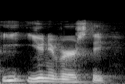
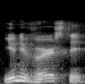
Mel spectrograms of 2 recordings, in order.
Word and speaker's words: university: olá tudo bem é university university ele é pronunciado com som de y e ele é considerado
